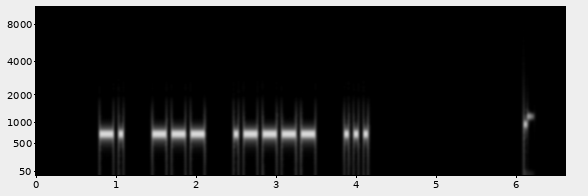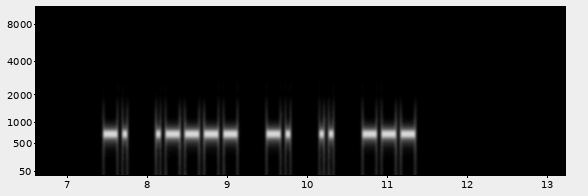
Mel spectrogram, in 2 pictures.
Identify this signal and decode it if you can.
Morse code, heard as a keyed tone, about 20 wpm, spaced as for 14 wpm, 700 Hz. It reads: NO1S N1NIO
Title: 042 Lesson 8g - Number 1 - Call Signs 20wpm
